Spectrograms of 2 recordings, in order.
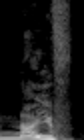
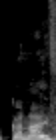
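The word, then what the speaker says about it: knife: नाइफ इसको कनाइफ मत पढ़िएगा।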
